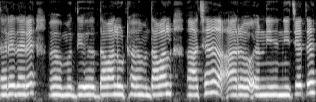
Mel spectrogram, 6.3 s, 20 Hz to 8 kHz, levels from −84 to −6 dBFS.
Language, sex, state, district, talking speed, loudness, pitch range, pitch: Bengali, female, West Bengal, Purulia, 105 wpm, -13 LUFS, 235-250 Hz, 240 Hz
